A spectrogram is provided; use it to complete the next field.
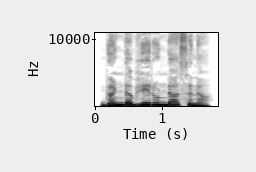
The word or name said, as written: ಗಂಡಭೇರುಂಡಾಸನ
